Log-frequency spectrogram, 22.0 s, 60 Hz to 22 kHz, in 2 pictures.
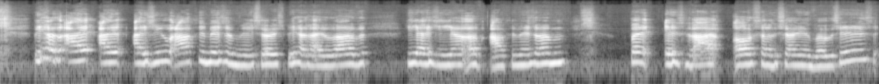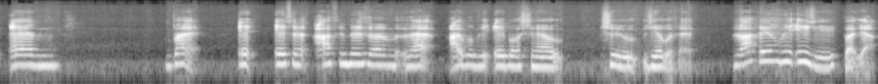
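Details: Adult woman about 3 years after stage 4 tongue tumour treatment: over half of tongue removed and rebuilt with forearm skin graft, neck dissection, 6 weeks of radiation and chemotherapy; altered speech since treatment, sometimes not understood by strangers; articulation disorder after partial glossectomy.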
